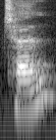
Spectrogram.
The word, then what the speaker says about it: 尘: And pronunciation as 吃, en, chen, the second tone.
